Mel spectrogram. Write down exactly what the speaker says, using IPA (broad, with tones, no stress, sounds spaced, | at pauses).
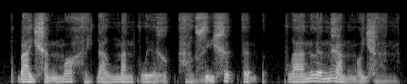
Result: ɓ a˧ j x a̰˧˨ n m ɔ˧ h ə̤˨˩ j ɗ a˨˦ w m a˧ n k w ɨ˧˩ ə̯ ɣ o˨˩ k̚ h a̤˨˩ w z ḭ˧˥ x əː˦˥ k̚ h ə̰ː˧˨ m ʔ | k w aː˨˦ n l əː˨˦ ŋ ɣ a˧˩ m ŋ ɔ˧˩ j v a̤˨˩ ŋ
